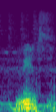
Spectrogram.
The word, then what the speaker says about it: Mills: Yo decía Miles con toda la intención de pronunciarlo bien. – Mills.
